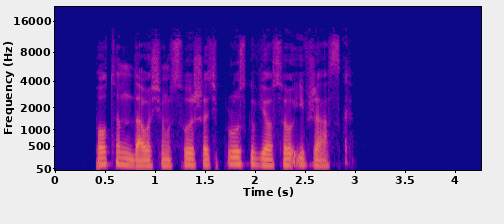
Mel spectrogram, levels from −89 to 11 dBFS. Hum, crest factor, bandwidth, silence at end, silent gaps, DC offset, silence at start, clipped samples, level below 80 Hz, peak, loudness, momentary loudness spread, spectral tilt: none; 20 dB; 12.5 kHz; 1.35 s; none; under 0.1%; 0.4 s; under 0.1%; -62 dBFS; -10 dBFS; -28 LUFS; 5 LU; -6.5 dB/octave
